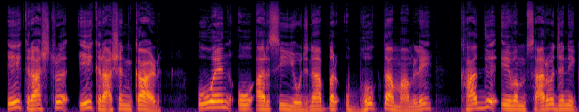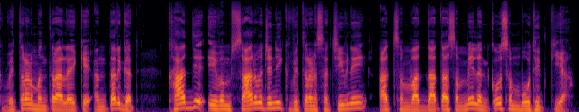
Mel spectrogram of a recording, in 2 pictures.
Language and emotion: Hindi, neutral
